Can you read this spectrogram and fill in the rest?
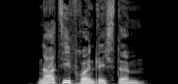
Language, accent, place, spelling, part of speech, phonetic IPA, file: German, Germany, Berlin, nazifreundlichstem, adjective, [ˈnaːt͡siˌfʁɔɪ̯ntlɪçstəm], De-nazifreundlichstem.ogg
- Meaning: strong dative masculine/neuter singular superlative degree of nazifreundlich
